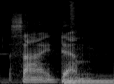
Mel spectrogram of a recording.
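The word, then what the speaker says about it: Suydam: Upstate New York places and names it is pronounced sidem okay sidm well he lives in an old mansion in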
